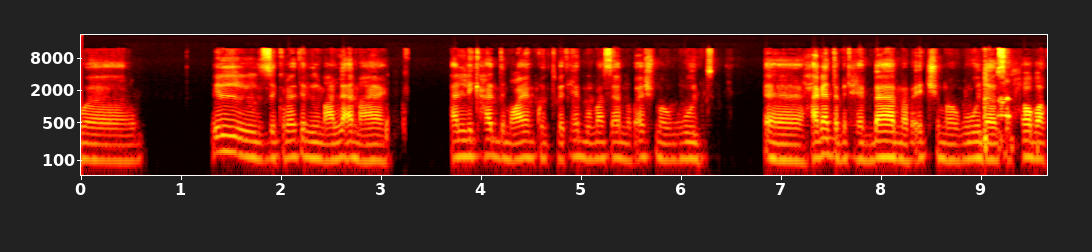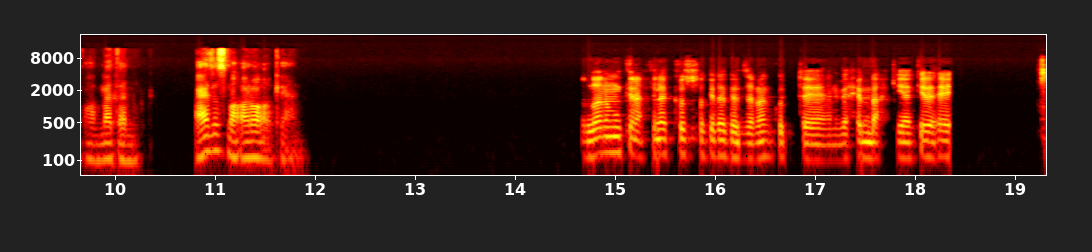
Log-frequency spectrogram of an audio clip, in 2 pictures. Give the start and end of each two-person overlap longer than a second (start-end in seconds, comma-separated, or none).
none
